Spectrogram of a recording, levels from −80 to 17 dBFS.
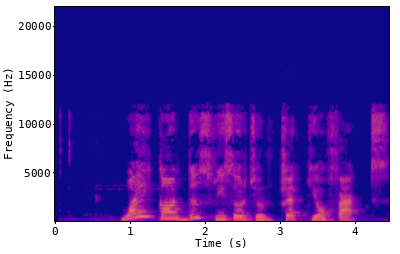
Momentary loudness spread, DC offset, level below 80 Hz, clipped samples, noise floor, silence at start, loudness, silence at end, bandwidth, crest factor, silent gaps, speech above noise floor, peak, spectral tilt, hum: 8 LU; under 0.1%; -74 dBFS; under 0.1%; -61 dBFS; 0.9 s; -26 LUFS; 0.05 s; 12.5 kHz; 18 dB; none; 35 dB; -8 dBFS; -3 dB/octave; none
